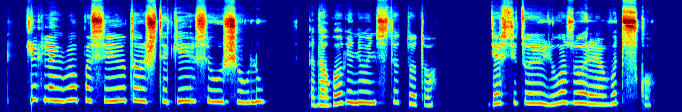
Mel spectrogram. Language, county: Lithuanian, Marijampolė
